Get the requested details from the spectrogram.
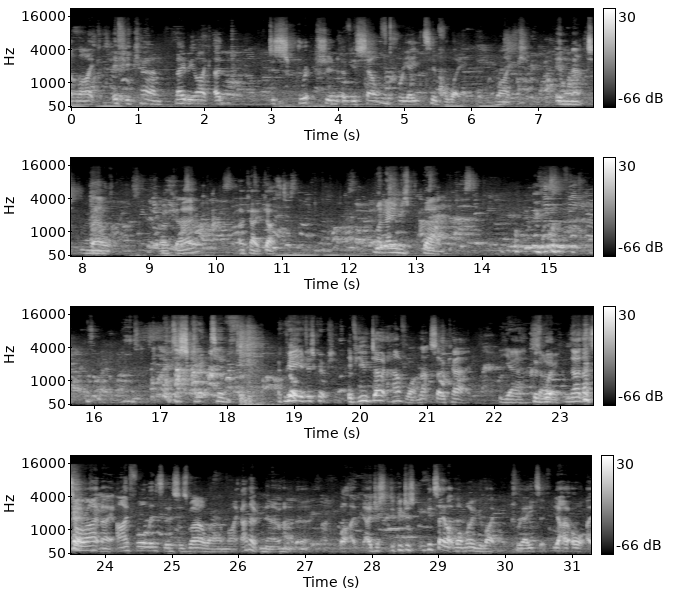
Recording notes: at the NSDF festival!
